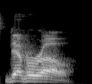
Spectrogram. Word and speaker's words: Deveraux: Hey, man, it throws you curveballs with that X. It's Deveraux.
